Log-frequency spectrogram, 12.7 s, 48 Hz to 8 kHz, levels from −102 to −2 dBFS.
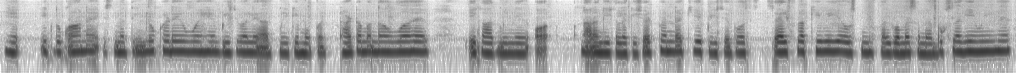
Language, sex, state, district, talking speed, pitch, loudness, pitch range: Hindi, female, Bihar, Supaul, 210 wpm, 215 Hz, -34 LUFS, 200-220 Hz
